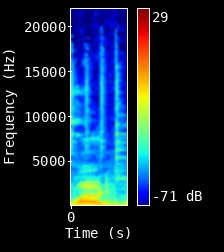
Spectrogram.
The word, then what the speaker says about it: Woad: Woad. W-O-A-D.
